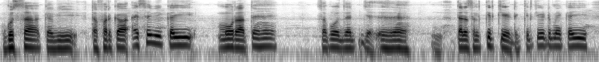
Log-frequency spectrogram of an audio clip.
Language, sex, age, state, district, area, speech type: Urdu, male, 30-45, Bihar, Khagaria, rural, spontaneous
